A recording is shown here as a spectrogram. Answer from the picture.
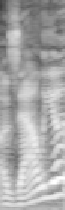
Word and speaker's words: Azallea: And that is why I also pronounce my channel name Azallea instead of Azalea, just a little differentiation there, yeah?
